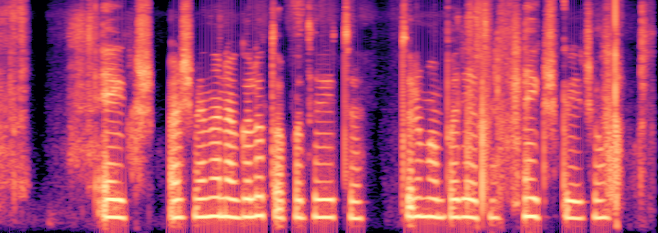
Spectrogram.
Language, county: Lithuanian, Klaipėda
